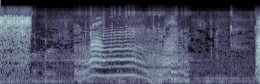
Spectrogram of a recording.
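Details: Domestic cat talking back to its owner while being groomed, a long wavering meow that rises, holds, then dips and trails off, with a woman's voice before and after.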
